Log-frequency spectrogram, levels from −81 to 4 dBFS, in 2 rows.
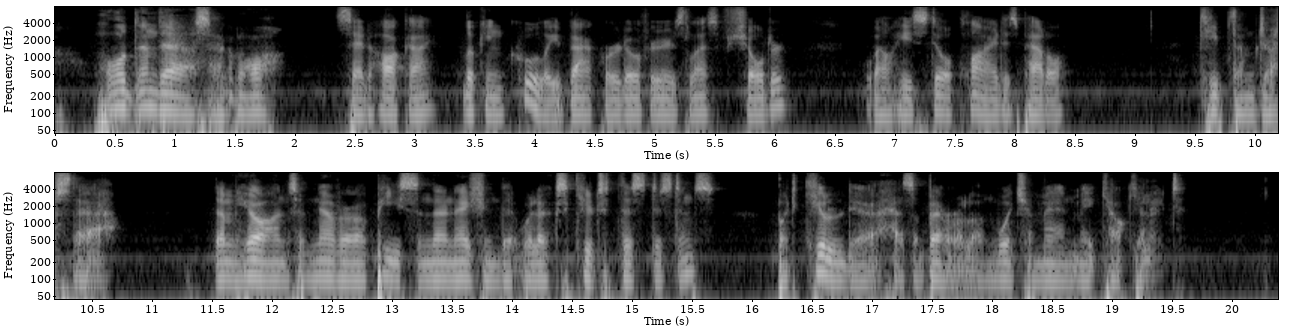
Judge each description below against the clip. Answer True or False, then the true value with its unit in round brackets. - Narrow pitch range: True (1.6 semitones)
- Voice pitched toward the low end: True (100 Hz)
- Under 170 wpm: True (145 wpm)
